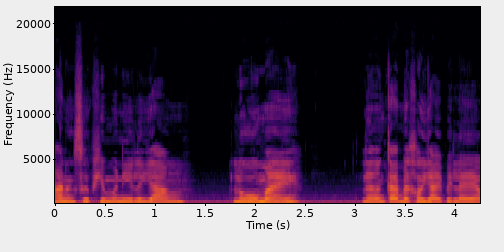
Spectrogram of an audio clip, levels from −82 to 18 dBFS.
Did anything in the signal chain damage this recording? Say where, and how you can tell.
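No, no damage is audible.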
